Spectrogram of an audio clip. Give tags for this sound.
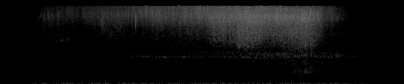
hose; nozzle; sea-spray; ship; spray; water

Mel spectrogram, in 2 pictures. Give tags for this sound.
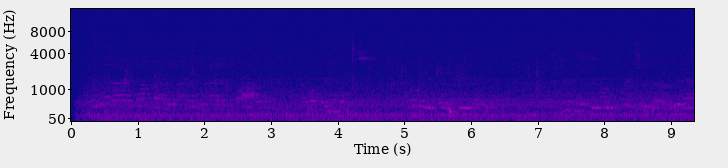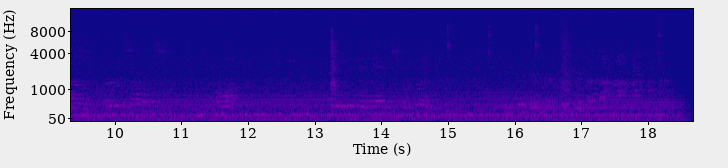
ambiance; ambience; ambient; atmo; atmos; atmosphere; atmospheric; background; background-sound; general-noise; noise; office; room; room-noise; soundscape; talking; tv; white-noise

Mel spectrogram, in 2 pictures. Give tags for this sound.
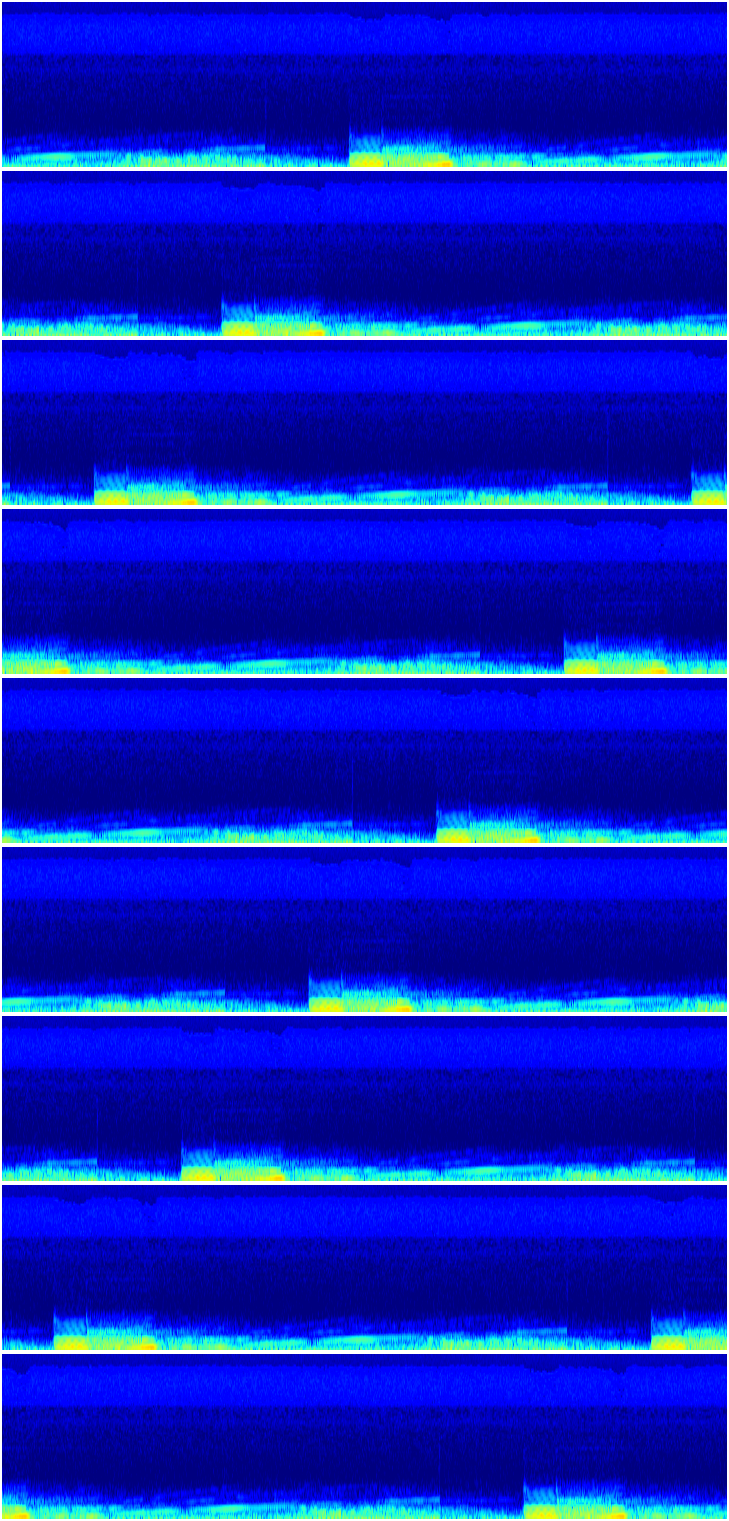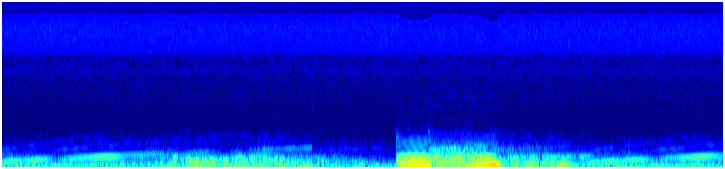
eerie; electronics; loop; sapling; sci-fi; siren; slow-mo

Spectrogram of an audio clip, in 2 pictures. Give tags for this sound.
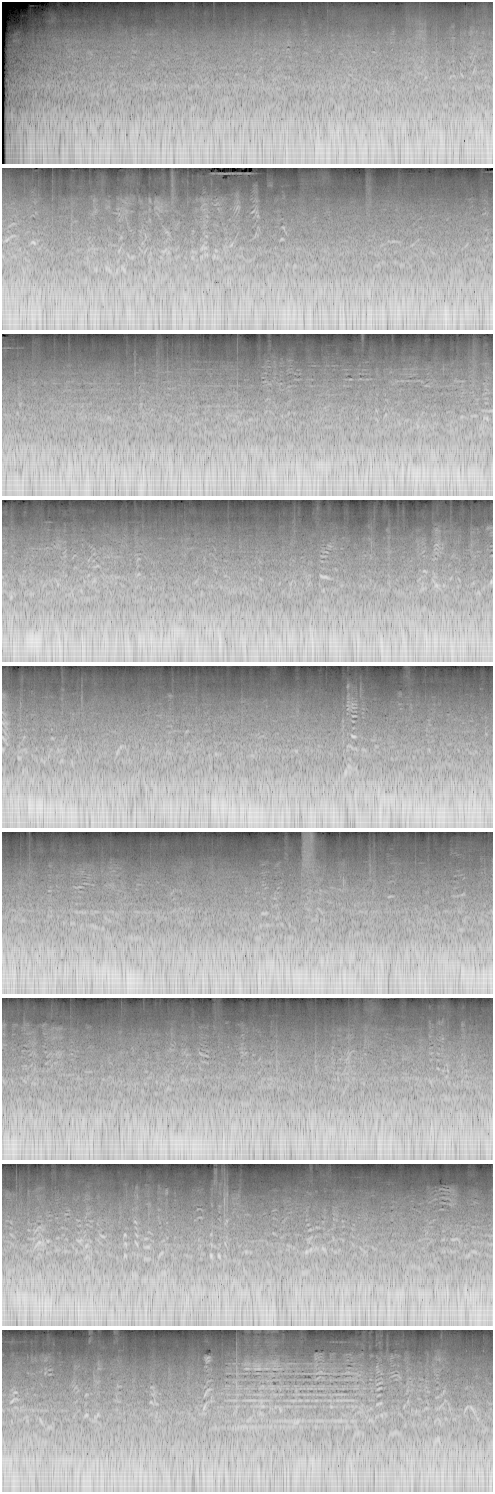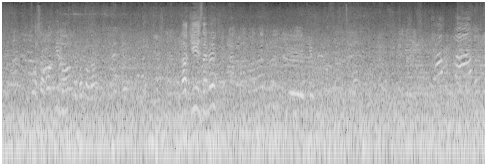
York; crowd; pedestrians; outdoor; square; ambience

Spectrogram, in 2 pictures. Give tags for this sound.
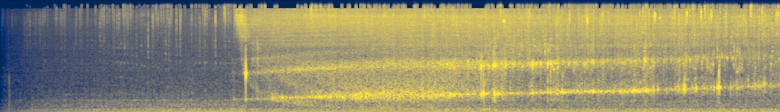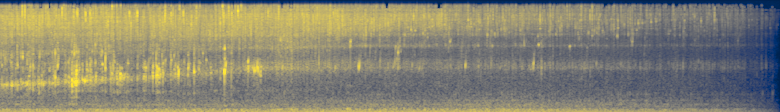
pop; drink; fizzy; carbonated; coke; carbonation; pour; soda; glass; fizz; ice; can; fill

